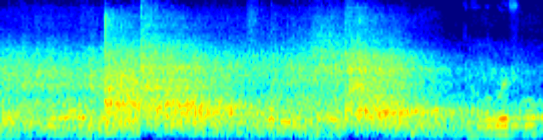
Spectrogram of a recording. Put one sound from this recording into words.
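A curling stone slides and scrapes across a hard floor.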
